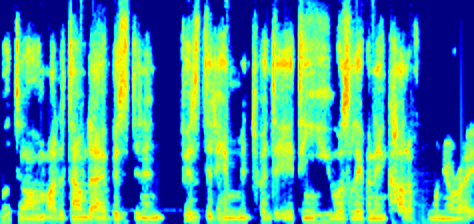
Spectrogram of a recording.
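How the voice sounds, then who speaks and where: A man at medium pitch in a monotone, flat intonation, very fast pace, with a dry, close sound and no echo. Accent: Guyanese. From Guyana. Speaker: illustrator and graphic designer. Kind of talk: casual interview chat. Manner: hesitant, many fillers.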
